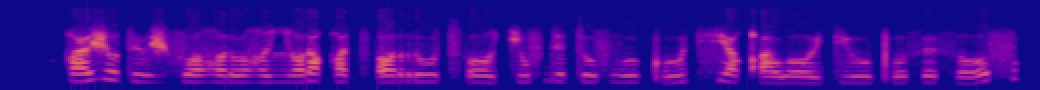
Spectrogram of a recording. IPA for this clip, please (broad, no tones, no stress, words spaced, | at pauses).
qøʒotʉːʒ foʁoɾuːʁø ʎɔɾoqu t͡sʼɔruːt͡sʼoː cufdø tufβuː kʼuːtʲsʲøu̯qʼo woːy̯ tʲuːpʼuθʉ θof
